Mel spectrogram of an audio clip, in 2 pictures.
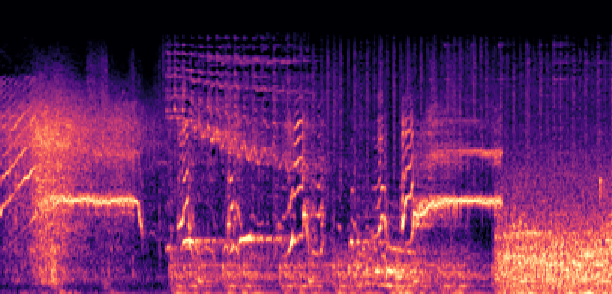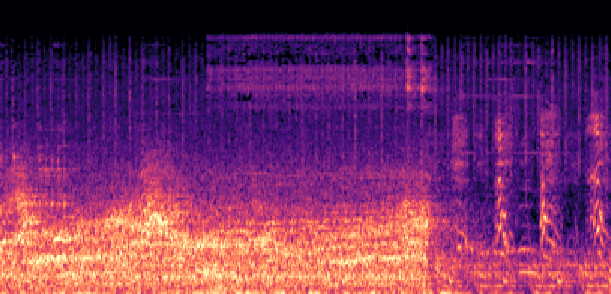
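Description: A woman screaming in terror over a dissonant horror-film score: a long held scream near the start and another about six seconds in, with shorter gliding cries between them, then a loud, dense swell of score for most of the rest.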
